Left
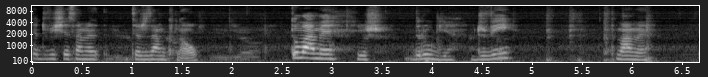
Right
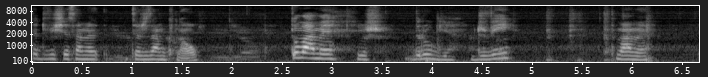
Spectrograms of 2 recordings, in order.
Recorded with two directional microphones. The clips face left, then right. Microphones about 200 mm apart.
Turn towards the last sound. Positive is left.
turn(degrees=-5)  # may be behind; listen again after turning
